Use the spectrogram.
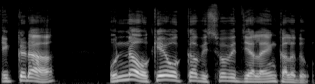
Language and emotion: Telugu, neutral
